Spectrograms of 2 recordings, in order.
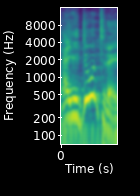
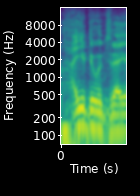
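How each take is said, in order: First: It is said warmly, with real enthusiasm. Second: It is said flatly, as a routine greeting. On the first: The speaker genuinely wants to know. The speaker calls it right. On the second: The speaker does not care about the answer. The speaker calls it wrong.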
